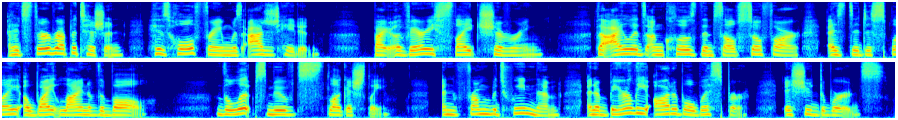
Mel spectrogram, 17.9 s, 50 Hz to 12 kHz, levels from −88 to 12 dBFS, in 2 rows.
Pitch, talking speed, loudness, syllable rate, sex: 215 Hz, 150 wpm, -21 LUFS, 5.1 syllables/s, female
